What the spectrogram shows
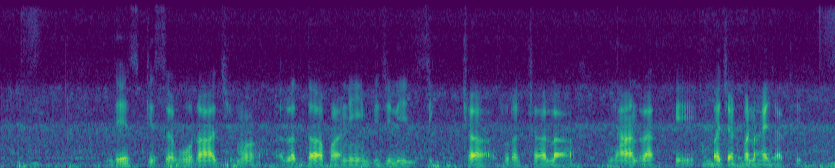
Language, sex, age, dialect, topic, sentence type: Chhattisgarhi, male, 31-35, Central, banking, statement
